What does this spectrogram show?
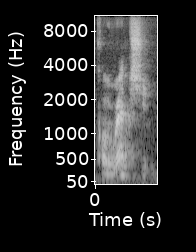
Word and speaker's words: correction: You gave the example correction, rec is stressed.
